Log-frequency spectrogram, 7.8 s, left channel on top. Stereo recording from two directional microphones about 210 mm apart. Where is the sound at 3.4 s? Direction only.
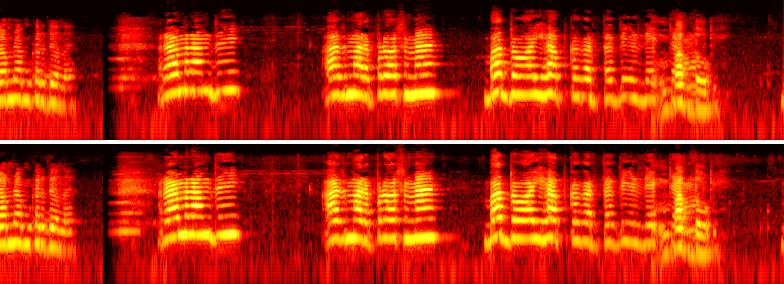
15° left (ahead or behind).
